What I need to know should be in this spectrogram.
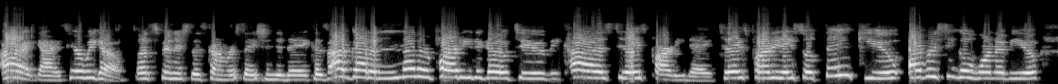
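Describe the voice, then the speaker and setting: With an American accent, a woman talks in a high, animated voice with lively intonation and hardly any pauses. Her loudness stays very even throughout. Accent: Southern drawl, toned down. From US South. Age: 50s. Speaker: health and nutrition coach. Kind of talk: livestream talk to viewers.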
